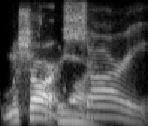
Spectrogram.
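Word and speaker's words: Mshauri: I don't know how to pronounce it. MaShauri mentoring program. MaShauri.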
